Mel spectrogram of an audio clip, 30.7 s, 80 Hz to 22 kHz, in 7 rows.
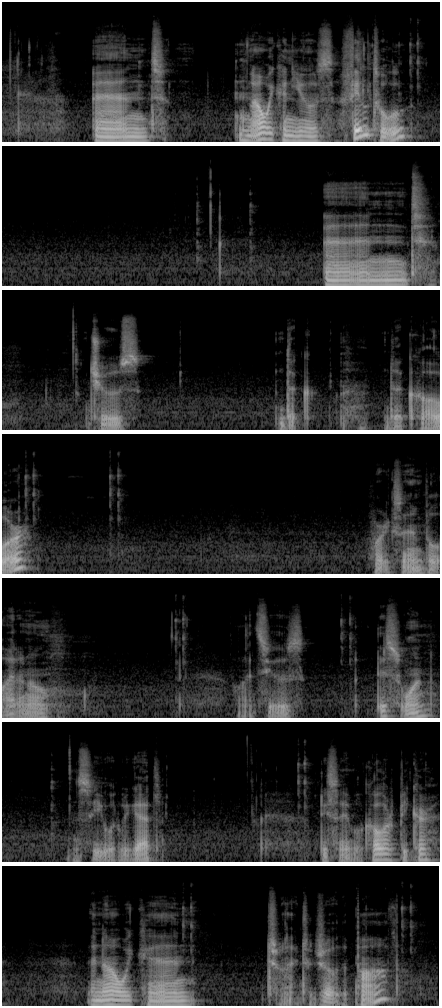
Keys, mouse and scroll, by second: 4.1 click, 13.4 click, 14.2 click, 19.2 click, 20.9 click, 24.9 click, 28.1 click, 30.3 click.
